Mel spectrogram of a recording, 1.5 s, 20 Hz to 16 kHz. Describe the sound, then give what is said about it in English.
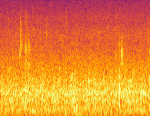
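A boat being paddled down a river in a scene from the 1995 film Dead Man: a steady wash of moving water with two soft paddle splashes about a second apart, fairly quiet and with no voices. “Nobody paddles him down a river toward an uncertain fate.”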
